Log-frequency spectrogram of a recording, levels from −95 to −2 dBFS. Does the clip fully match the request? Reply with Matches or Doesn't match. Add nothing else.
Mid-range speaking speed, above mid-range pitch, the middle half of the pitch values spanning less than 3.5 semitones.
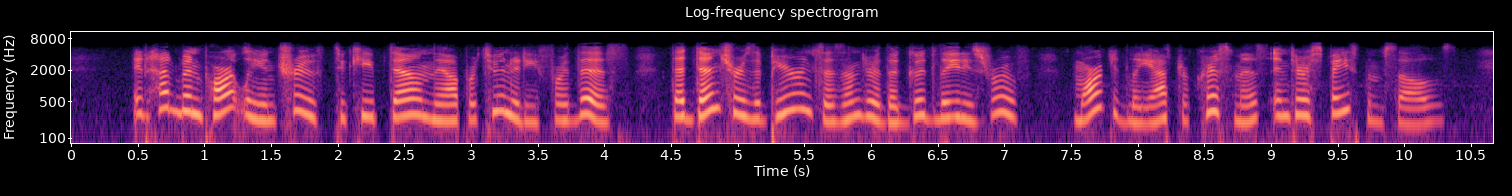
Doesn't match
